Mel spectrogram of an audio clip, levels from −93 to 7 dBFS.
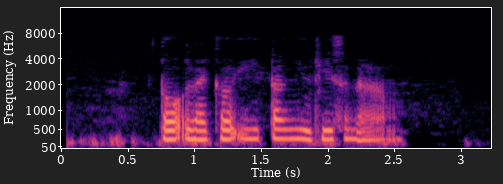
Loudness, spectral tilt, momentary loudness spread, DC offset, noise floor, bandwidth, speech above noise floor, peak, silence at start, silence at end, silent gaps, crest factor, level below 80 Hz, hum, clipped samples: -20 LUFS; -9.5 dB/octave; 9 LU; under 0.1%; -63 dBFS; 3.6 kHz; 44 dB; -4 dBFS; 0.05 s; 0.65 s; none; 18 dB; -64 dBFS; none; under 0.1%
